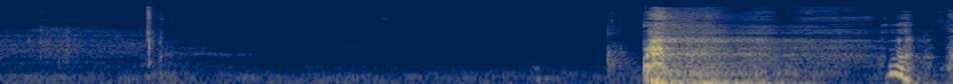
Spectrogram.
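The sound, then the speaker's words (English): After a near-silent stretch with a faint tap, two kittens knock over an old, unused iMac computer, which topples with a sudden loud crashing thud that rattles and fades over half a second, followed by a shorter knock. “So, yeah, they just knocked over an old iMac computer that we don't use anymore.”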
